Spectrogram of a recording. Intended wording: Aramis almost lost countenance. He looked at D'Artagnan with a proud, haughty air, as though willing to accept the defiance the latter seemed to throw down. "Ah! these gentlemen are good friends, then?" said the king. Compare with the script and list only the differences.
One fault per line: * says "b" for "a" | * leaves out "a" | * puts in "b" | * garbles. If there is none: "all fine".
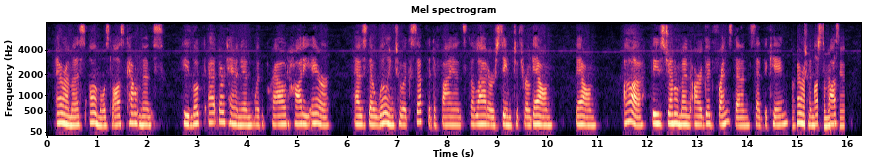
* puts in "down"
* garbles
